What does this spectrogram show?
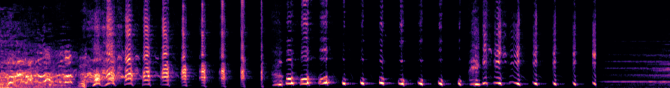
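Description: A person giggling in a long, fast run of short high-pitched laughs, about six a second, that stops suddenly near the end, where steady musical tones take over.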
